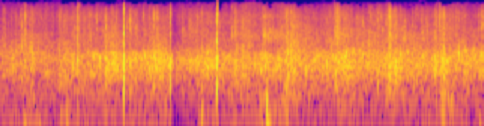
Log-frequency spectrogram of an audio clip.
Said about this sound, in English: That, that, that applause was not nearly hearty enough.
